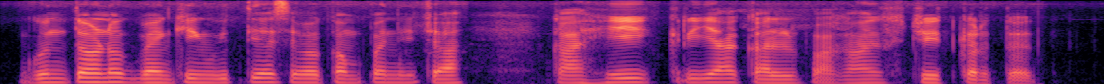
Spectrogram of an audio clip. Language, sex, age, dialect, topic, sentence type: Marathi, male, 18-24, Southern Konkan, banking, statement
